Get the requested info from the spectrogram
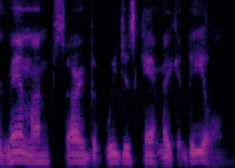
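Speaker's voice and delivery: soft, hushed and kind; quiet apology. Retold or imitated. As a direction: gently let her down. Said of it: "quietly told her".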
